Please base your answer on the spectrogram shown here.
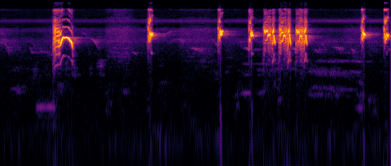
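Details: Sooty-headed bulbul, morning lure recording used to prompt a bird to sing: sharp, high chirped notes given singly, then a quick run of four or five scratchy bursts, followed by two more short chirps.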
